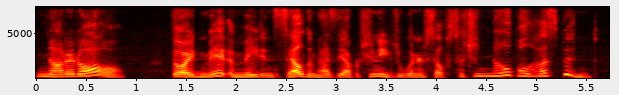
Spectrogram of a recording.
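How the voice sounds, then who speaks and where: A woman's voice: mid-range voice, animated, a little fast, no room sound, close to an everyday voice. A woman voicing a coy, bluffing young maiden in a comedic script read, with a coquettish, melodramatic manner.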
